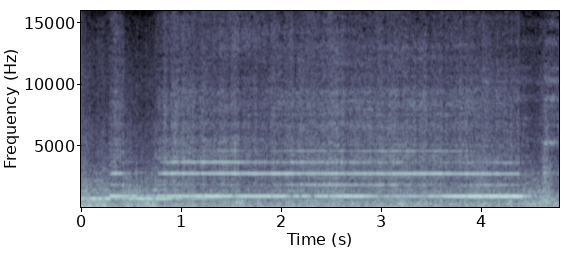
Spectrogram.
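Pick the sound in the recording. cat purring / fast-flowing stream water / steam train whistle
steam train whistle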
